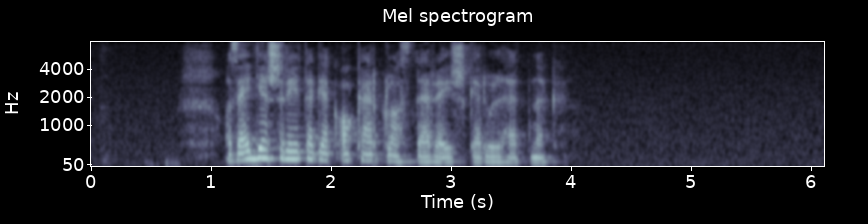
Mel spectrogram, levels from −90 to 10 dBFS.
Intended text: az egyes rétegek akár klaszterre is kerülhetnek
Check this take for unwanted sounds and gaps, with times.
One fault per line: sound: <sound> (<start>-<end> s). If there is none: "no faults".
no faults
